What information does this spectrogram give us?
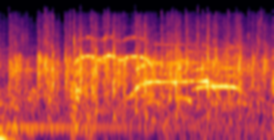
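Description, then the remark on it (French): A crowd, apparently standing, applauds steadily and densely for a few seconds, with a few high whistles and cheers rising over the continuous clapping. “Et ça rend presque nostalgique d'entendre des applaudissements de gens qui ont l'air debout.”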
